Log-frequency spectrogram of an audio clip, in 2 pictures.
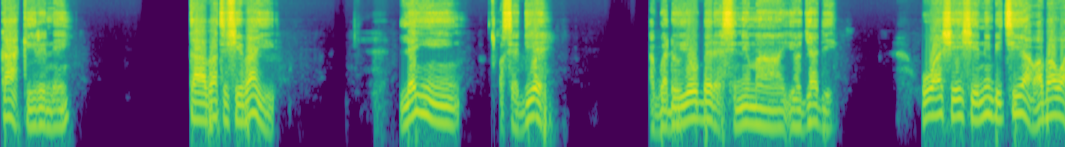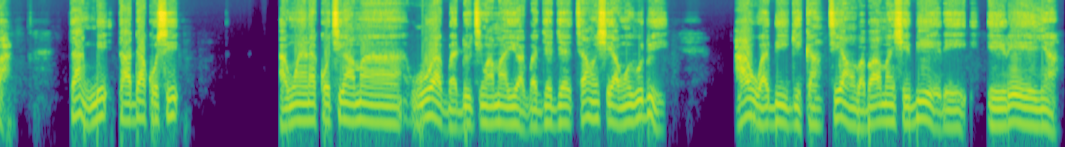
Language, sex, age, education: Yoruba, male, 30-45, tertiary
